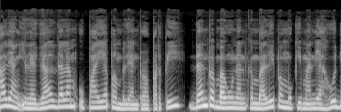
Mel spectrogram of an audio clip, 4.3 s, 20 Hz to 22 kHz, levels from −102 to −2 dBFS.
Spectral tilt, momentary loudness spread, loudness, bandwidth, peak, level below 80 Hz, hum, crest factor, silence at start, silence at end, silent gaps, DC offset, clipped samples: -7.5 dB/octave; 5 LU; -20 LUFS; 14.5 kHz; -4 dBFS; -60 dBFS; none; 14 dB; 0 s; 0 s; none; under 0.1%; under 0.1%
